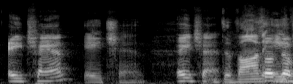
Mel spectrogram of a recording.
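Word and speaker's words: Achane: I'm playing Mostert, and if you picked up, I think we've been saying it wrong, right? It's not A-Chain, it's A-Chan.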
